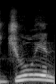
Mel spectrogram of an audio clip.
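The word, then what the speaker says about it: Julie'n: a crazy name it's it's Julian Davenport but it's spelled like Julie like a girl's name apostrophe n so it's Julie oh yeah I see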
